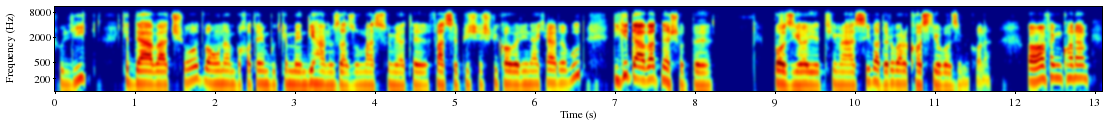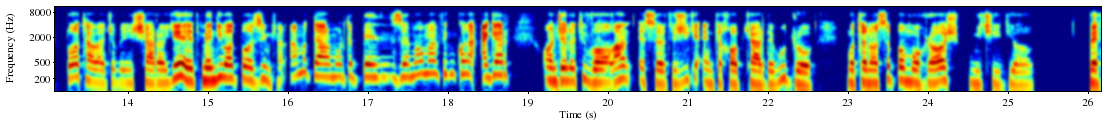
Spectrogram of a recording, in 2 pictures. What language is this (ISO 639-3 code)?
fas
